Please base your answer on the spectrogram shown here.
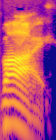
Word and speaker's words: Va-Hi: Oh yeah, like Hawaii.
